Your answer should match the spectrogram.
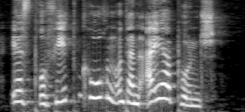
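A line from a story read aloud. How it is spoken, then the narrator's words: Little girl shouting. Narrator (German): schrie das kleine Gustchen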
